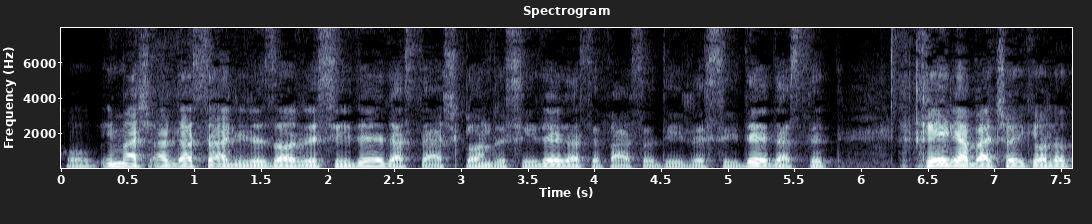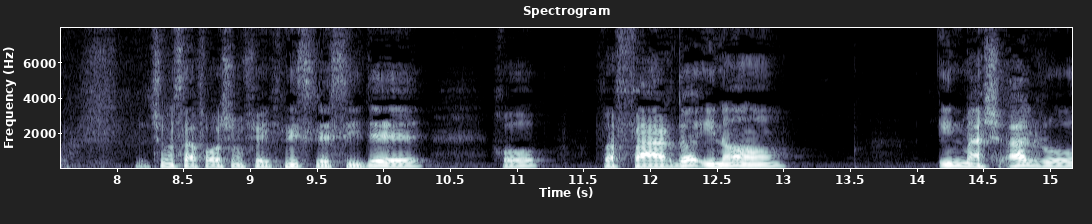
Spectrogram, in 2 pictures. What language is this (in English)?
Persian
